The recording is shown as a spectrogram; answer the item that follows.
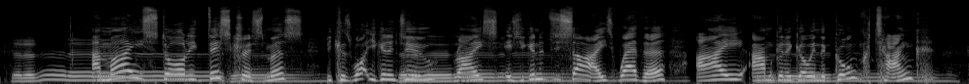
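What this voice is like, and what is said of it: Strong put-on American accent. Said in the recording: “I am American... I thought you hear an accent there... it's a very strong accent”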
